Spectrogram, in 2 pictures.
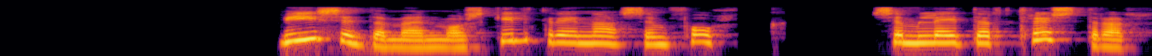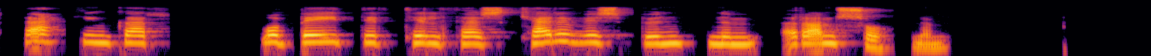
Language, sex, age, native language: Icelandic, female, 40-49, Icelandic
